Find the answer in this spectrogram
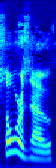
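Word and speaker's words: sozo: And if you look up the word save in the Greek, I believe it's pronounced sorzo.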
